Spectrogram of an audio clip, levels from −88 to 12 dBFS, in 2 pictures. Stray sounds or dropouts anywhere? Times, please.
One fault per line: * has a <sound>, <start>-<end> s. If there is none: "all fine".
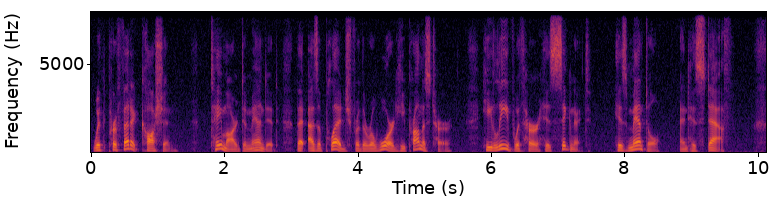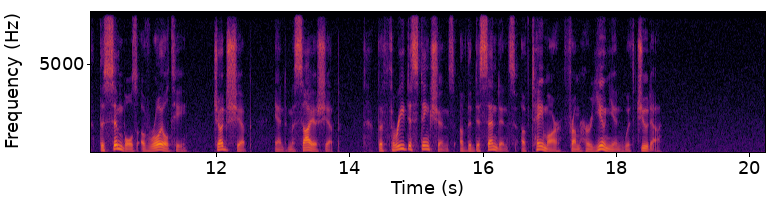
all fine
